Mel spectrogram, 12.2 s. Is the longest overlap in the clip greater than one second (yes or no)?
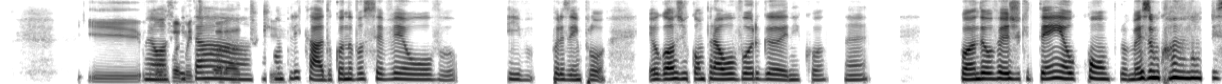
yes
